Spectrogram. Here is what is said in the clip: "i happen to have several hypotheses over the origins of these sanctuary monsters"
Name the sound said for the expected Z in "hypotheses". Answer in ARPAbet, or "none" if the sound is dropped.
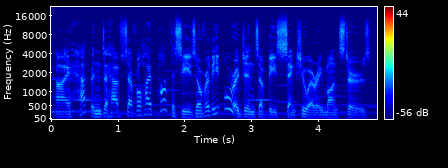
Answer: Z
